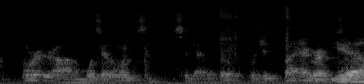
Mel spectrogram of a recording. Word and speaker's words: Sildenafil: No, ball refill and, slidnafil? Is that pronounced? right? Sildenafil?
